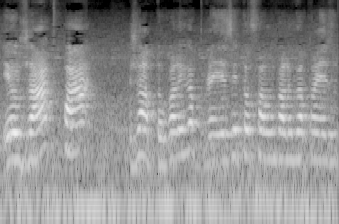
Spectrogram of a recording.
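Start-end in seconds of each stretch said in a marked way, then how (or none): none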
